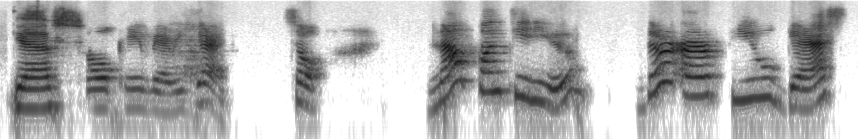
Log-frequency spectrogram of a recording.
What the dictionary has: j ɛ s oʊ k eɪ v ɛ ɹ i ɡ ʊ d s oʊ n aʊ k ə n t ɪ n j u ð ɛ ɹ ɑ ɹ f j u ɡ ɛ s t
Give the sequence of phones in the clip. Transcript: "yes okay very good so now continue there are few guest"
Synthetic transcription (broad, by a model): j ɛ s oʊ k eɪ v ɛ ɹ i ɡ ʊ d s oʊ n aʊ k ə n t ɪ n j u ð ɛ ɹ ɑ ɹ f j u ɡ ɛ s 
